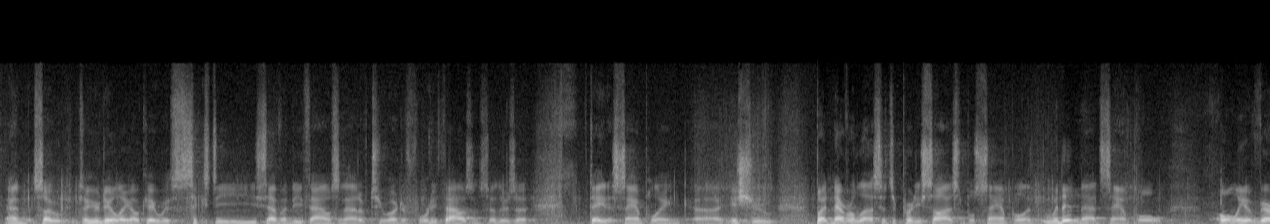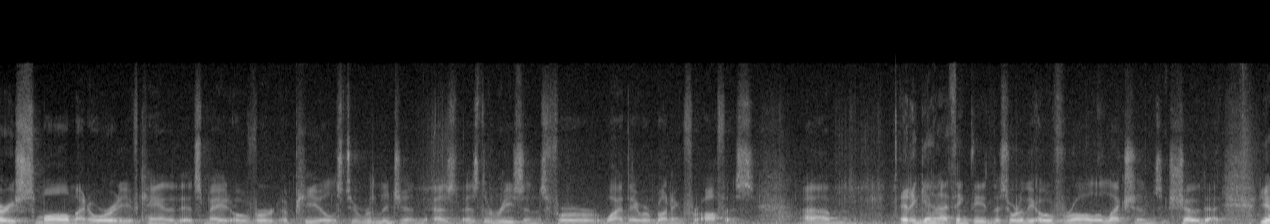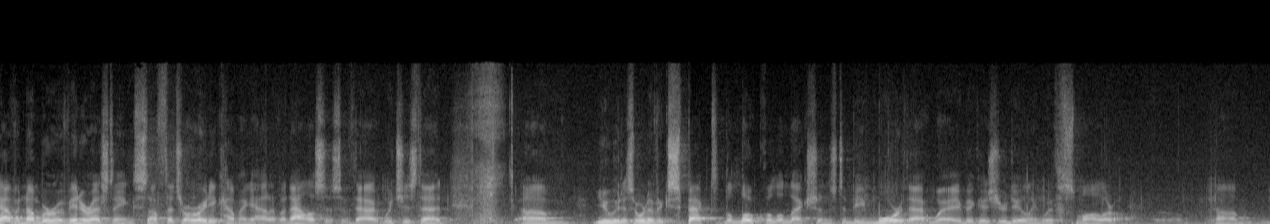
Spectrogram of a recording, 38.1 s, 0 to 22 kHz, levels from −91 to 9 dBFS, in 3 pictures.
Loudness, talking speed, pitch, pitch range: -22 LUFS, 165 wpm, 105 Hz, 100-120 Hz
